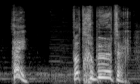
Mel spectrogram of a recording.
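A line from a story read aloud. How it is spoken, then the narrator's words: Shout. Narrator (Dutch): schreeuwde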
